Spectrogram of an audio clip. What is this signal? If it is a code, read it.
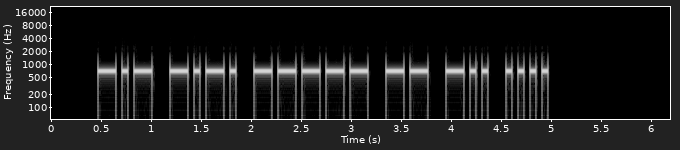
Morse code, heard as a keyed tone, about 20 wpm, 700 Hz. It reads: KC0MDH
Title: USA Call Signs 20wpm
